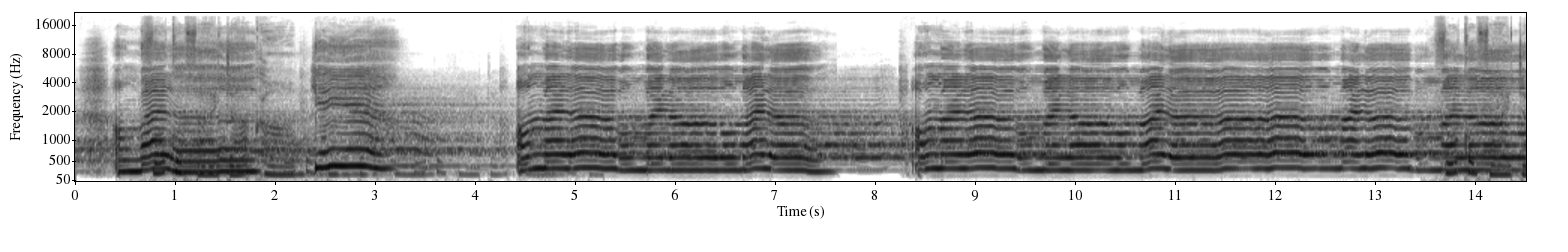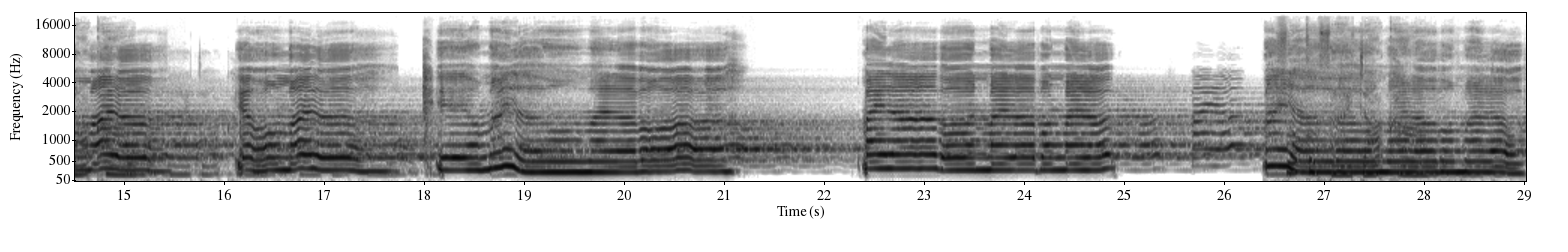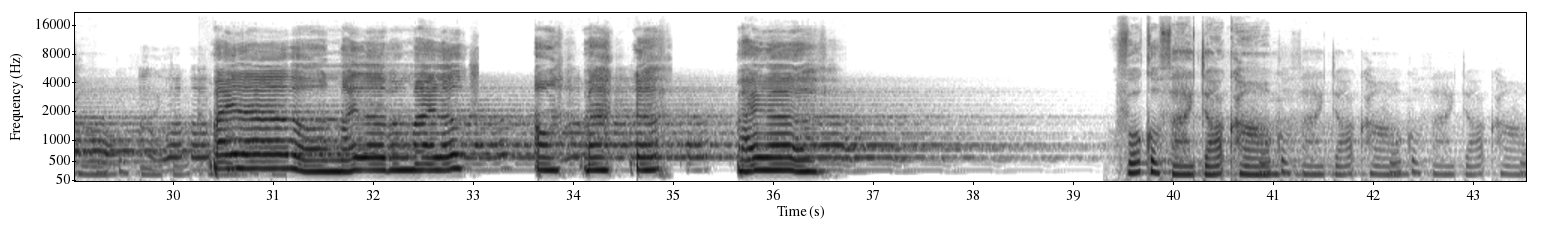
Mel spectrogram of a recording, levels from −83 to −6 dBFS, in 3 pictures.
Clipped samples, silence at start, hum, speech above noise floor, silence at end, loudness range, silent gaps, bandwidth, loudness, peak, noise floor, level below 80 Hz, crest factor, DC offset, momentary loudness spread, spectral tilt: under 0.1%; 0 s; none; 33 dB; 0 s; 10 LU; none; 20 kHz; -14 LUFS; 0 dBFS; -50 dBFS; -60 dBFS; 14 dB; under 0.1%; 13 LU; -3 dB/octave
